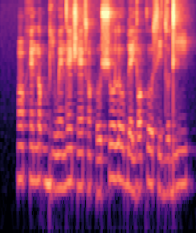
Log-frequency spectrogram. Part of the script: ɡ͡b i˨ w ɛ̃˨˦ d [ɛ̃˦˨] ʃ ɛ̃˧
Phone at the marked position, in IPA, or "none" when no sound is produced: ɛ̃˦˨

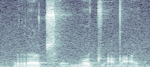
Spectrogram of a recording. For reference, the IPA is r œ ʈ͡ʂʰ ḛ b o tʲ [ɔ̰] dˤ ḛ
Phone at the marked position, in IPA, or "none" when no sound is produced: ɔ̰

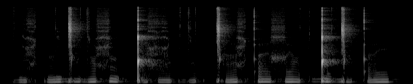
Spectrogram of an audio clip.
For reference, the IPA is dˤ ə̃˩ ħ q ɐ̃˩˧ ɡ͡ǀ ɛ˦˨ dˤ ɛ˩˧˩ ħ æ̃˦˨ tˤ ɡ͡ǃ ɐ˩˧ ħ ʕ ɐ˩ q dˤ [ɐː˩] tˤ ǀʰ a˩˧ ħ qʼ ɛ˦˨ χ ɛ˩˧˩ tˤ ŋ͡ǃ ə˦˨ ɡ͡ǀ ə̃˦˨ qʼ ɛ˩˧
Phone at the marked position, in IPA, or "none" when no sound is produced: ɐ˩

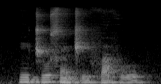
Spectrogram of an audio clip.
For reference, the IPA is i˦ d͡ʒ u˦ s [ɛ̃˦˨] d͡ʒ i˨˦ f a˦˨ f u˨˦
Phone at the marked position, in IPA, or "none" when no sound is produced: ɛ̃˦˨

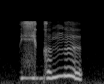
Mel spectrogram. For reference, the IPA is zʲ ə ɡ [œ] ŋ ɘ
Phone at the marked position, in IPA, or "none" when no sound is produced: ə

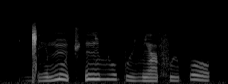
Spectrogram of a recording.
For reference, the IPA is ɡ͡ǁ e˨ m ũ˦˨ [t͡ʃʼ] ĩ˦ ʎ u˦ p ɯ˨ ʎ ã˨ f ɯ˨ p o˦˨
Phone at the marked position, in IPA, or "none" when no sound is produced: t͡ʃʼ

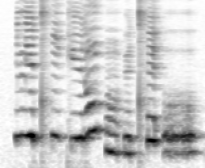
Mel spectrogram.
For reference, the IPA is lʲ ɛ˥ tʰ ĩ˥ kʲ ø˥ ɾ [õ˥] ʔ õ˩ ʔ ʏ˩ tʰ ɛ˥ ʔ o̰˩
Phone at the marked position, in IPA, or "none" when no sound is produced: õ˥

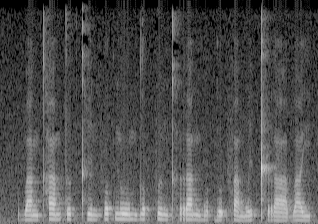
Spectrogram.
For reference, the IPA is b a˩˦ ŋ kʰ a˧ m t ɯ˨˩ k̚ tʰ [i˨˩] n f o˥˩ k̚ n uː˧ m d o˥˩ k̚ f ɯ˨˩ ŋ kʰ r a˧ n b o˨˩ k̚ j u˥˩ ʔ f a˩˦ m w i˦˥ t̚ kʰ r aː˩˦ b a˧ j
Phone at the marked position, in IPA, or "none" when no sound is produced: i˨˩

